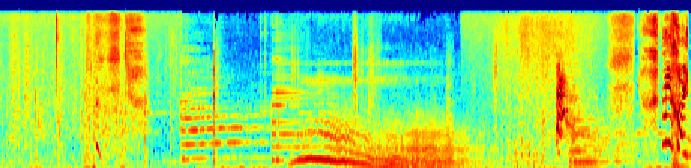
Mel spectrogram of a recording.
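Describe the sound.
A cat meows several times. One long, drawn-out meow arcs up and then down in pitch, and shorter, tonal cries come before and after it over faint background noise.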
